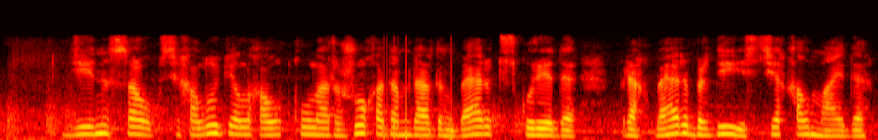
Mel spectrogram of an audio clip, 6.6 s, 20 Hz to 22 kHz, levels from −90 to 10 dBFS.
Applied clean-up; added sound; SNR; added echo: none; Subway, metro, underground; 20 dB; none.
